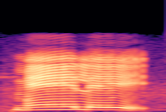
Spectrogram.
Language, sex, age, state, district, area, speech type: Tamil, female, 45-60, Tamil Nadu, Ariyalur, rural, read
